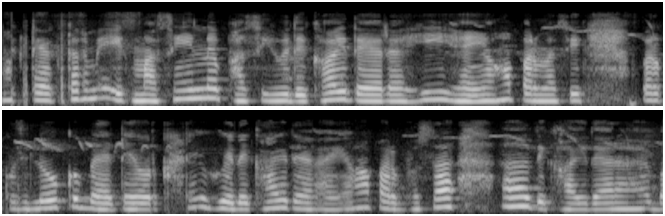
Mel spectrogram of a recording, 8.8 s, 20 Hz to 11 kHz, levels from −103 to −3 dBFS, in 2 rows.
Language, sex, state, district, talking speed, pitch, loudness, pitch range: Hindi, female, Maharashtra, Aurangabad, 225 wpm, 210 Hz, -31 LUFS, 195-245 Hz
